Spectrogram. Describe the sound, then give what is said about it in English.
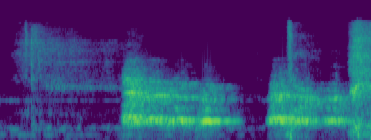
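A dog barks loudly, two drawn-out, whining barks separated by a brief pause, with a softer whimpering sound just before the first. “Right on cue. Great timing, dog.”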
